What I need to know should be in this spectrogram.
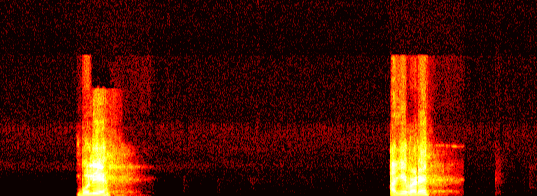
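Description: A man speaks briefly and calmly through a microphone in an online call.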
